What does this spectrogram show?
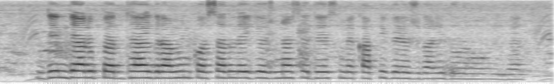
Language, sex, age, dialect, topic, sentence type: Hindi, female, 18-24, Kanauji Braj Bhasha, banking, statement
